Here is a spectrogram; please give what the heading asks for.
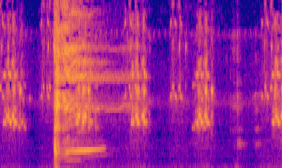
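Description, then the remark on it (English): A cricket sound effect played from a button: chirps repeat in short, evenly spaced high-pitched bursts, steady, with a sudden sharp ringing hit near the start. No one speaks. “With your cricket button.”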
